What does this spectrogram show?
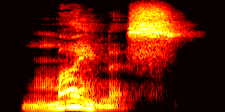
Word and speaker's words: minus: Well, the vast majority of students will pronounce the last two letters in this word the way they see them. But guess what? They are not pronounced like this. Listen. Minus. Minus. What did you hear at the end? It wasn't an oo, right? It was us. Us. Very, very similar to how we say the letter s in the British alphabet.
